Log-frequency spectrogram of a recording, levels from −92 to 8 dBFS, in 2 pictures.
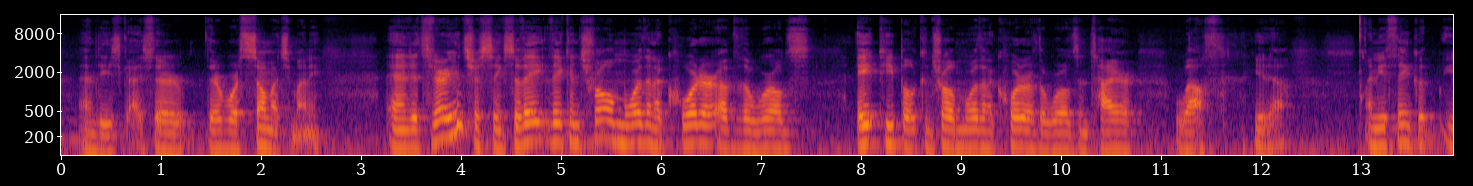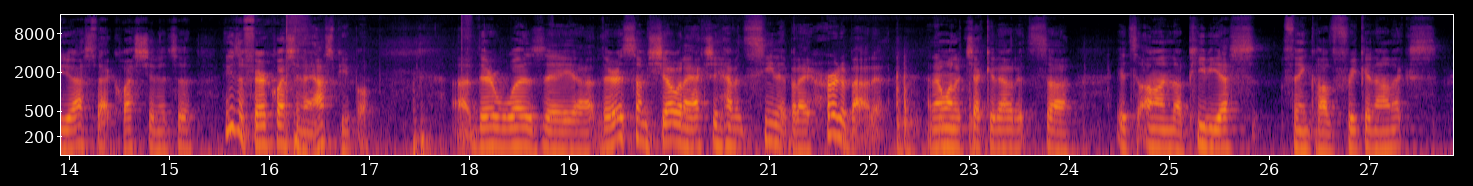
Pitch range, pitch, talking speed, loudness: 120-140 Hz, 130 Hz, 200 wpm, -28 LUFS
